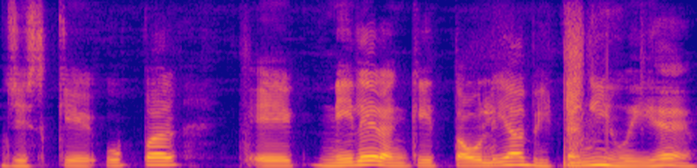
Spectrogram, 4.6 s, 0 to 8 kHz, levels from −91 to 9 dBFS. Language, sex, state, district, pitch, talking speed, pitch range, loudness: Hindi, male, Chhattisgarh, Bastar, 140 Hz, 130 wpm, 130-165 Hz, -16 LUFS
